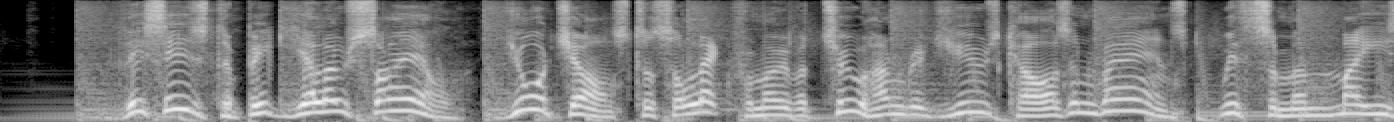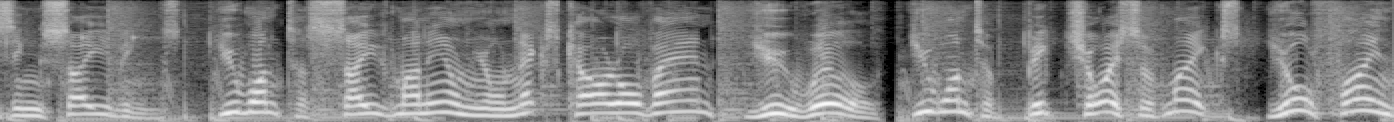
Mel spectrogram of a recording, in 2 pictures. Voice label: Local Radio Commercials

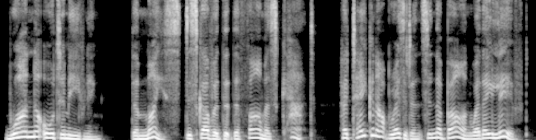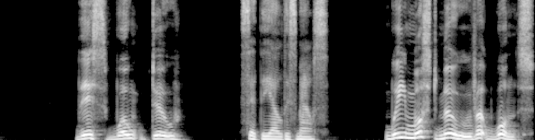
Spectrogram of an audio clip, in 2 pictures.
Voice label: Childrens Audiobook

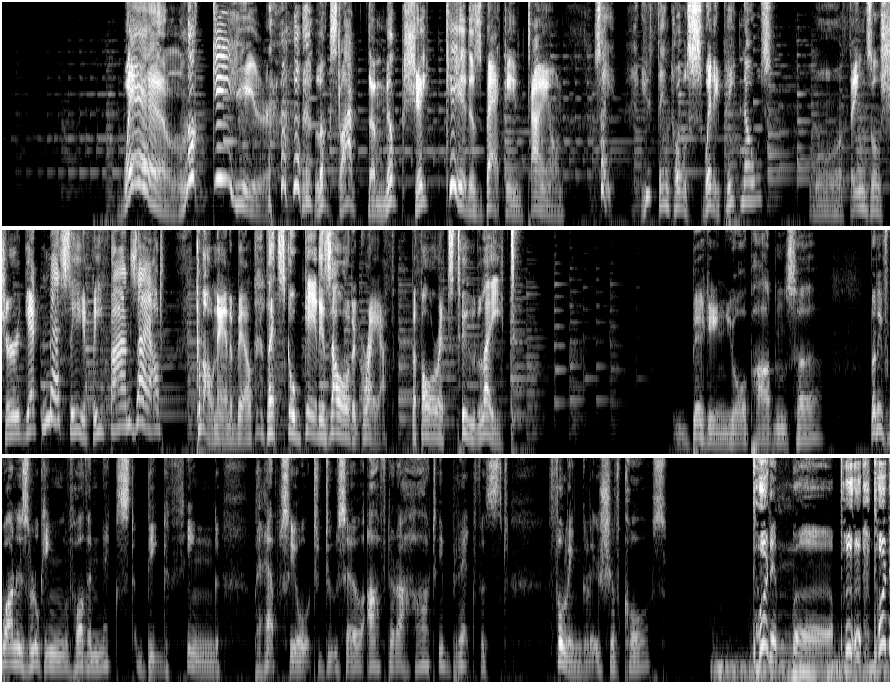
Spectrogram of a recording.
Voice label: Character voice reel

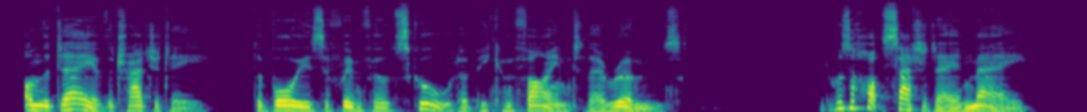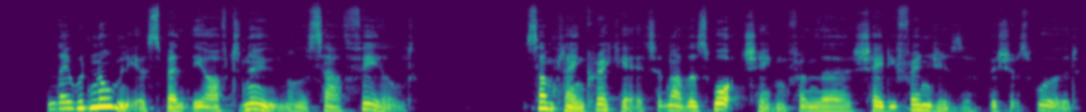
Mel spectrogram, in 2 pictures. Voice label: Audiobook

